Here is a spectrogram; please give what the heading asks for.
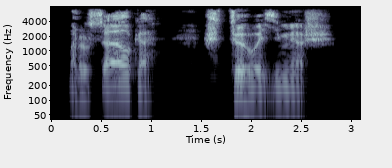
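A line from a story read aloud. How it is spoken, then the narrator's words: Breathed out. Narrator (Russian): выдохнул он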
